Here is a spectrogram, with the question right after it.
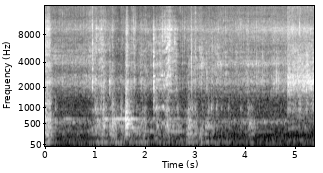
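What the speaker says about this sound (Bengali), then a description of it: "আলু পটলটাকে আমি নুন জাফরান দিয়ে আমি ভেজে নেব" Potatoes and pointed gourd fry in a pan with salt and saffron after pressure cooking, giving a close, continuous sizzle with scraping stirs and clatter against the pan. No voices are heard.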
